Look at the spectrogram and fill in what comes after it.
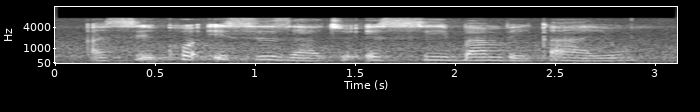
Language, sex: Zulu, female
